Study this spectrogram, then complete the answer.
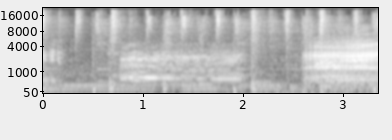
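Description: Sheep bleat on a Patagonian ranch, two long wavering calls close by, one early and one near the end, over a low background hum.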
